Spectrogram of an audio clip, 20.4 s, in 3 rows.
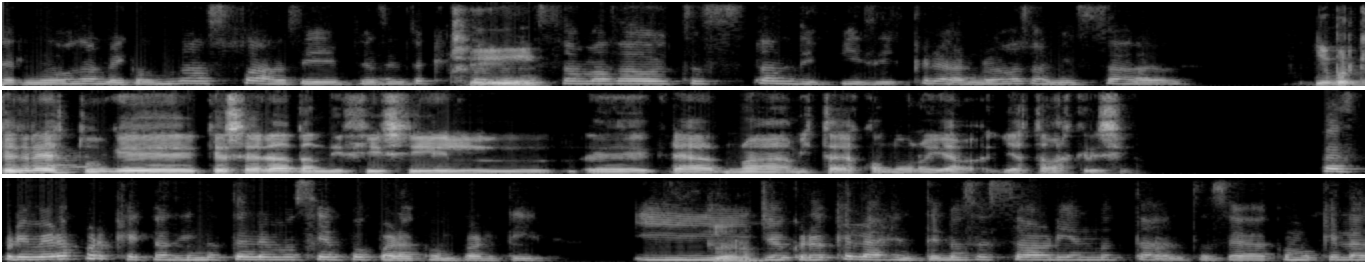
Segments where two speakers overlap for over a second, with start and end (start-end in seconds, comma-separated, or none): none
